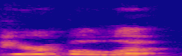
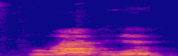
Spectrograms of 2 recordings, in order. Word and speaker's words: parabola: to describe a quadratic starts with a P Parabola not Parabola it's pronounced Parabola we've already learned this if a is positive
